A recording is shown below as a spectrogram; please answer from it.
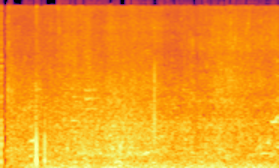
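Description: Strong ocean waves wash in at a swimming beach, a steady loud roar of surf mixed with wind buffeting the microphone, with no clear voices over it.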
